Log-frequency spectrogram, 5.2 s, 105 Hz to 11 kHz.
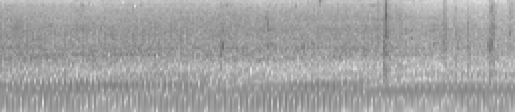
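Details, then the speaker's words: Champion Dual Fuel 3400 inverter generator powering a 50 amp RV through a 30 amp dog bone, with the air conditioner and lights on, recorded from a distance: steady, even low hum with no surging or hunting; running fine under load. "the rv is plugged into the generator now it's running fine i kicked on the air conditioner so it's going good"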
